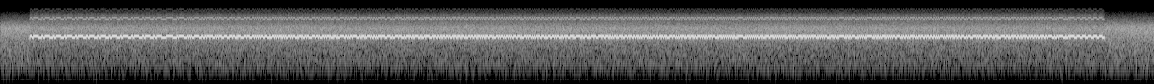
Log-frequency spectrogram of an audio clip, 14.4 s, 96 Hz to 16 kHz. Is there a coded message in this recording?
Yes: NAVTEX (SITOR-B), 100 baud, 170 Hz shift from 0.4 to 13.8 s, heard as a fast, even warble, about 1700 Hz centre, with radio static. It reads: ZCZC GA11 NAV WARNING 11. BUOY IN PSN 34-35N 032-54W UNLIT. NNNN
